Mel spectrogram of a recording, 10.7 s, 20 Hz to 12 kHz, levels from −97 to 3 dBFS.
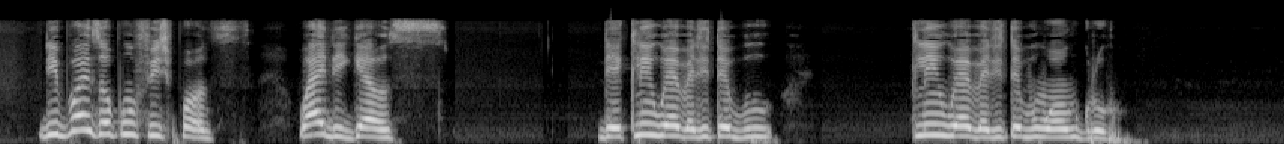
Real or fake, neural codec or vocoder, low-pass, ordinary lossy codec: real; none; 7.2 kHz; AAC, 48 kbps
